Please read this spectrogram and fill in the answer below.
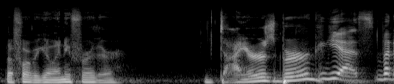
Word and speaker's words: Dyersburg: Before we go any further, Dyersburg? Yes, but it's spelled Dyersburg.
